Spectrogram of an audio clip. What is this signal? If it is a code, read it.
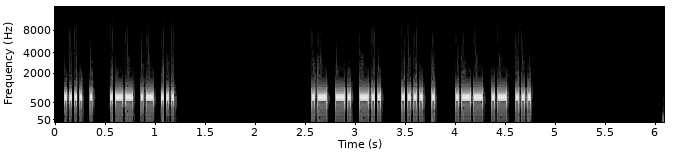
Morse code, heard as a keyed tone, about 50 wpm, 700 Hz. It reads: HE WAS AND HE WAS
